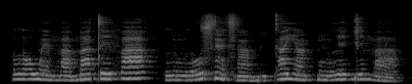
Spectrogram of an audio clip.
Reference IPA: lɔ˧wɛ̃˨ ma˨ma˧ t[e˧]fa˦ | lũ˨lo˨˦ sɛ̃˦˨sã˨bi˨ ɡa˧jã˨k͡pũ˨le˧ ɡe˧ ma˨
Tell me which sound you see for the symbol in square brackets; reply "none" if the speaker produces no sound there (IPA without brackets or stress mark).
e˧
